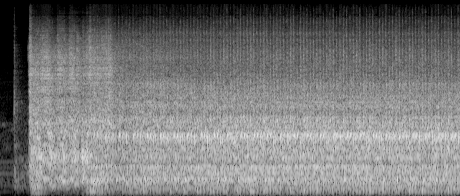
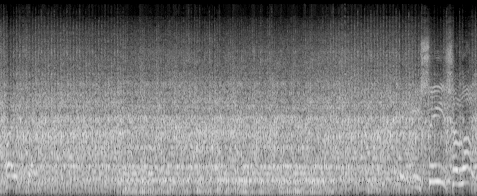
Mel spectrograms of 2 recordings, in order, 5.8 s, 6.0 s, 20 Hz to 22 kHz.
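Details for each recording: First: Land Rover 300Tdi diesel, after pump work fixing a squeak, intake pipe not fitted: short crank catches into a loud, hissy, rough-breathing idle, more responsive; open intake roar because the intake pipe is missing. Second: Land Rover 300Tdi diesel after pump replacement, intake not yet refitted: steady even idle with low rumble and intake hiss, no knocks or squeaks; squeak fixed, engine healthy.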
